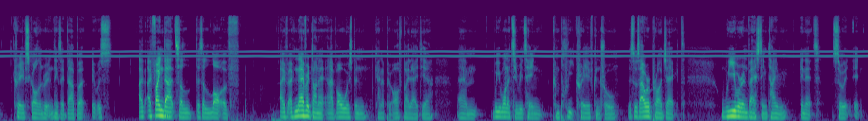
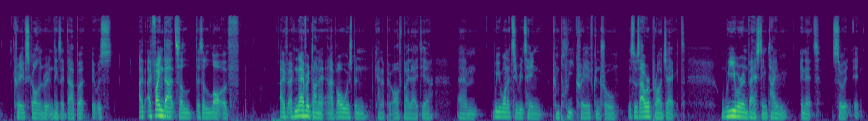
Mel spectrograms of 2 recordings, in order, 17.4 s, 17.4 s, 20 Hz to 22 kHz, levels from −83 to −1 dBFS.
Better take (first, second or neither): second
